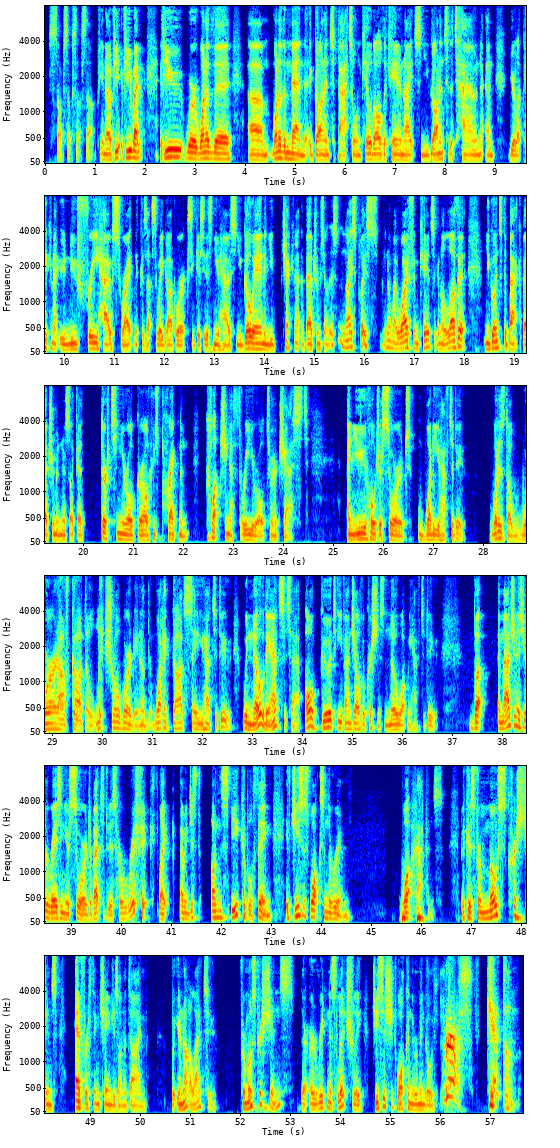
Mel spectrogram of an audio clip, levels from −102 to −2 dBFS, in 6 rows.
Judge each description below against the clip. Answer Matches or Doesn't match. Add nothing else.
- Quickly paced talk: Matches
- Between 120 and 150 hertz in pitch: Doesn't match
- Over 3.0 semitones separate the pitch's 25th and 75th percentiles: Matches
